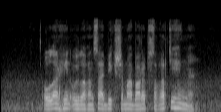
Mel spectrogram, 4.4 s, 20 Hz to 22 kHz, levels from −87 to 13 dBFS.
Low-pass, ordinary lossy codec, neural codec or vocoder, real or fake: 10.8 kHz; Opus, 16 kbps; none; real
